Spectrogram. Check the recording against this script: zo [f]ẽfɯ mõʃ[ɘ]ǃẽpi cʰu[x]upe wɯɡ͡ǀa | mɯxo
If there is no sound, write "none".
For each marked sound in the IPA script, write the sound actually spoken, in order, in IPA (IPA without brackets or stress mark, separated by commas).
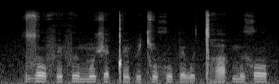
f, ɛ, x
